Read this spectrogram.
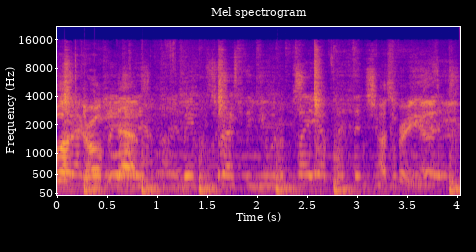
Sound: pfft

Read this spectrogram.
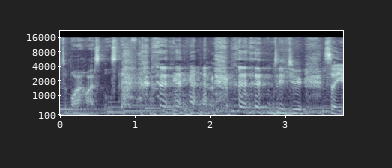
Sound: everyone laughing

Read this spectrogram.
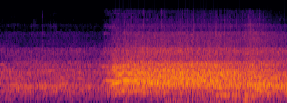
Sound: rhythmic clapping; crowd erupts

